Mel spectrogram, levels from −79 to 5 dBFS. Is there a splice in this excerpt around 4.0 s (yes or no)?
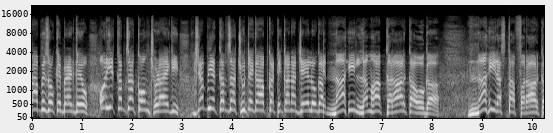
no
